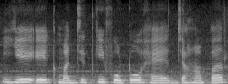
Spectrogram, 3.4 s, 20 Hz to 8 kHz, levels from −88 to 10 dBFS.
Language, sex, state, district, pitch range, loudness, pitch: Hindi, female, Madhya Pradesh, Katni, 205-230 Hz, -15 LUFS, 225 Hz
